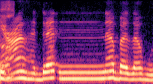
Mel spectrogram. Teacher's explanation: Jangan, dia mesti jumpa nun. Dia idgham ma'al gunnah kamil, maknanya masuk sepenuhnya nun.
